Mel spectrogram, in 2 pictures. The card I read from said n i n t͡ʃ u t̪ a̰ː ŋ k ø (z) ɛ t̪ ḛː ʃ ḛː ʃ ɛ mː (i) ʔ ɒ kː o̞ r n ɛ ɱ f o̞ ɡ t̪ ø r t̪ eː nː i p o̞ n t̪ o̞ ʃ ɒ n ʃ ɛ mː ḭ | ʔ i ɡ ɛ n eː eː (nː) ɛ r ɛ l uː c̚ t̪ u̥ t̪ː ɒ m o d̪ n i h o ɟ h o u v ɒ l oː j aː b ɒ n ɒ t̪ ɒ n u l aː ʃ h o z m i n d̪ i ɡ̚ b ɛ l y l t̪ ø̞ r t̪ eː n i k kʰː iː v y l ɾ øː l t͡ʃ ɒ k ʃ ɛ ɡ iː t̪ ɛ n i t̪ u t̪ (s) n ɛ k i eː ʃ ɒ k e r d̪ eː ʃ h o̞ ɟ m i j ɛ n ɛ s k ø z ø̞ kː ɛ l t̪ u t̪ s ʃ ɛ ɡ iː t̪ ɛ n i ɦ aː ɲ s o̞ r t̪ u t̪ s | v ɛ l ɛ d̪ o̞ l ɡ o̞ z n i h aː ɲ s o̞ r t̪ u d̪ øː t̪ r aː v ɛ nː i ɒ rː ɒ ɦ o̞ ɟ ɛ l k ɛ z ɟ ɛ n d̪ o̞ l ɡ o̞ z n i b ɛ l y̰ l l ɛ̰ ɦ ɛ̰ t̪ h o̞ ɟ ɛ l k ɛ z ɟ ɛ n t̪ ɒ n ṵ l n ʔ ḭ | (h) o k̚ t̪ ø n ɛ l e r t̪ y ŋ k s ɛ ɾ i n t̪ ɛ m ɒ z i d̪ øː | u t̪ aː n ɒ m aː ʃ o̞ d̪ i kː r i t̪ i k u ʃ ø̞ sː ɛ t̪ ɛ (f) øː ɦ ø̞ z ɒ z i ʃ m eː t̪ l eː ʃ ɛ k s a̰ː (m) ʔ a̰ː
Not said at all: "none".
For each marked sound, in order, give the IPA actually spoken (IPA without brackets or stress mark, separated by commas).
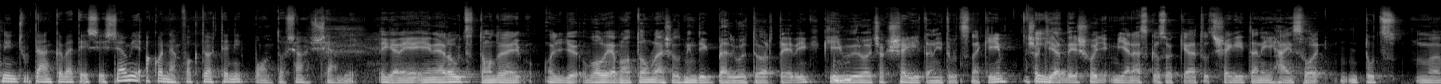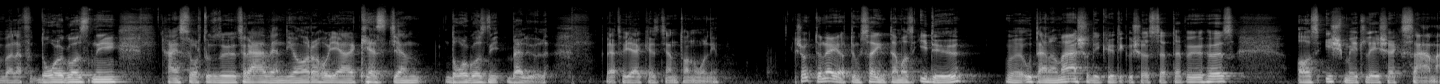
v, i, n, s, ʃ, v, m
